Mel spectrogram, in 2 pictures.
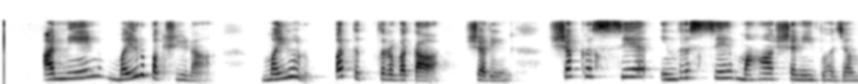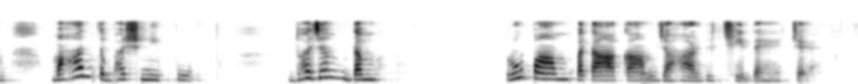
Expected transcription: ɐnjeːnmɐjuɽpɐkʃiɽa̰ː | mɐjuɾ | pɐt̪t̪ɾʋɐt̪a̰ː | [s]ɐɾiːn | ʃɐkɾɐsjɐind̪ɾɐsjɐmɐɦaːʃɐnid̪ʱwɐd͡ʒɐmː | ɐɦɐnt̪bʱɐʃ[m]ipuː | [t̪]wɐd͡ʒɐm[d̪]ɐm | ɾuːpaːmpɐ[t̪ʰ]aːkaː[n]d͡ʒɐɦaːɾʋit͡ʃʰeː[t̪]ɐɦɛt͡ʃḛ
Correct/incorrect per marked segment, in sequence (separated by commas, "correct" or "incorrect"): incorrect, incorrect, incorrect, correct, incorrect, incorrect, incorrect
